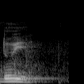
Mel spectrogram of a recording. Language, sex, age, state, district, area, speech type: Nepali, male, 60+, West Bengal, Kalimpong, rural, read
